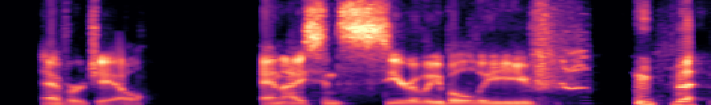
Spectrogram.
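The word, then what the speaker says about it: Evergaol: made that launched us I pronounced evergel evergowl and I would say I received somewhere around a thousand comments telling me to pronounce it ever jail and I sincerely believe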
